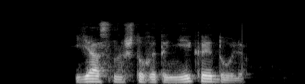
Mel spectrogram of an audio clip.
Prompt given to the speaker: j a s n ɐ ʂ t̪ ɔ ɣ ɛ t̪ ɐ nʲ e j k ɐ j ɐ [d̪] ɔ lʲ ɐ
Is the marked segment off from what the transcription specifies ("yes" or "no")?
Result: no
